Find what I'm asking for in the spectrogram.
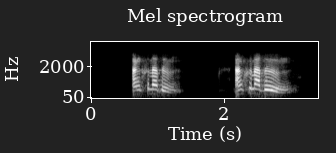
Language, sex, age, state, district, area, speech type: Bodo, female, 30-45, Assam, Kokrajhar, rural, conversation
